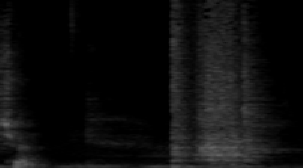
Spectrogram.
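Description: Metal baking tray shifted across an electric stovetop: one short scrape lasting under a second, about a second in.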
